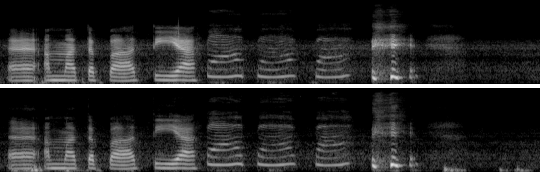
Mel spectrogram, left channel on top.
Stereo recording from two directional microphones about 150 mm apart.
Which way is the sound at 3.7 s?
20° right (ahead or behind).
